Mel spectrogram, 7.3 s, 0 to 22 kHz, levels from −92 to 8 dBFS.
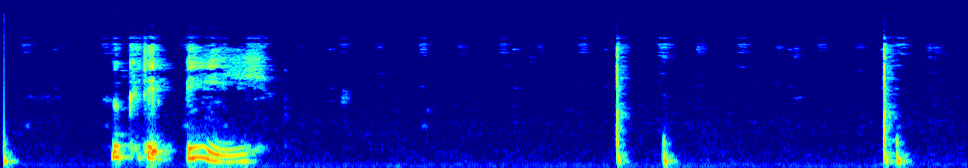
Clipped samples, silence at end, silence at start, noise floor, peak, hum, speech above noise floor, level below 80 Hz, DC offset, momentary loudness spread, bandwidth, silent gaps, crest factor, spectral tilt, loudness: under 0.1%; 0.45 s; 0 s; -74 dBFS; -2 dBFS; none; 53 dB; -62 dBFS; under 0.1%; 15 LU; 9.4 kHz; none; 26 dB; -4.5 dB/octave; -24 LUFS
